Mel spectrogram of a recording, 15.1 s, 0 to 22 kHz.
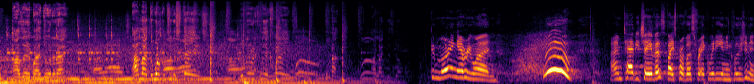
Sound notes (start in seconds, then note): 10.1 crowd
